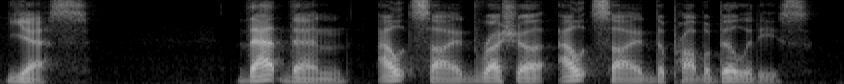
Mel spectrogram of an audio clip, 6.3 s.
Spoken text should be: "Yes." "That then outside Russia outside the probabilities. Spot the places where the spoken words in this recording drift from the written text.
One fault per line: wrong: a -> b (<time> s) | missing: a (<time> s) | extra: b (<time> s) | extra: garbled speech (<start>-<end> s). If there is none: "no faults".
no faults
